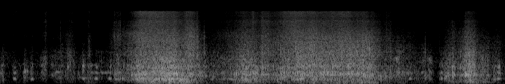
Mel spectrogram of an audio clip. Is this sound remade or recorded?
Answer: remade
